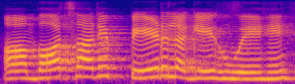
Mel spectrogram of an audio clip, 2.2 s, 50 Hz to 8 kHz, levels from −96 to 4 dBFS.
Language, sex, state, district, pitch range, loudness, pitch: Hindi, female, Uttar Pradesh, Muzaffarnagar, 250-305 Hz, -13 LUFS, 265 Hz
